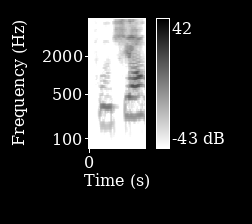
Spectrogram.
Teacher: Por ejemplo, la palabra función, ¿no? Función, ahí tienes la I, tienes la O, que da la mayor fuerza de voz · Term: diptongo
